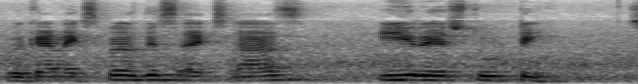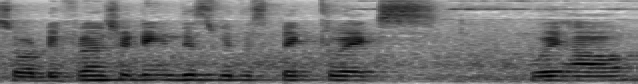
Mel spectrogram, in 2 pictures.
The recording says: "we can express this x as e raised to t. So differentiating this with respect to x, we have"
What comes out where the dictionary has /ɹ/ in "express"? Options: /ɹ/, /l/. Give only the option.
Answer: /l/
